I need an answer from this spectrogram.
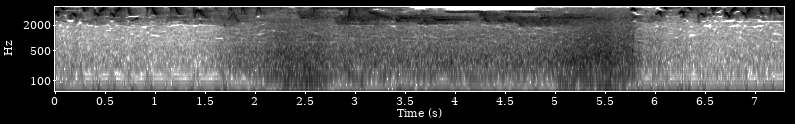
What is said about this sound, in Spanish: Los sonidos de las aves.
